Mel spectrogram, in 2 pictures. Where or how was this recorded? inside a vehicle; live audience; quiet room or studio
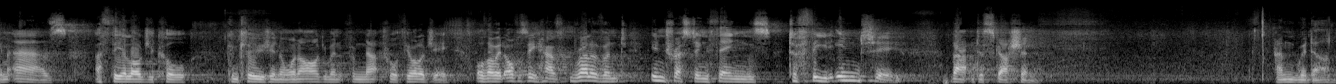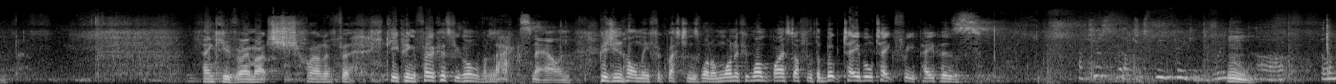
live audience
